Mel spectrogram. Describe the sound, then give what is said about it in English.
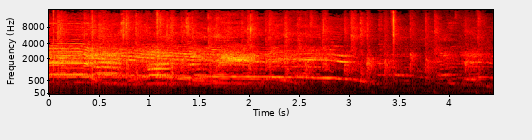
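A crowd at the track cheering, with many overlapping raised voices forming a loud, sustained roar that eases slightly toward the end, with scattered claps mixed in. “I was, I was with the crowd.”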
